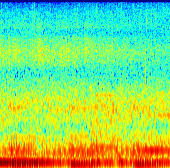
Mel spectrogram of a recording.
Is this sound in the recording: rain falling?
yes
